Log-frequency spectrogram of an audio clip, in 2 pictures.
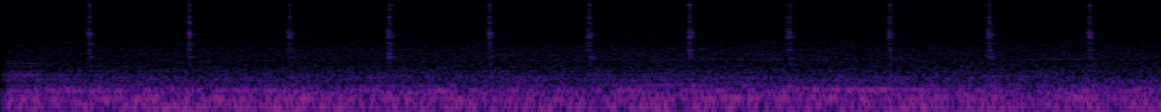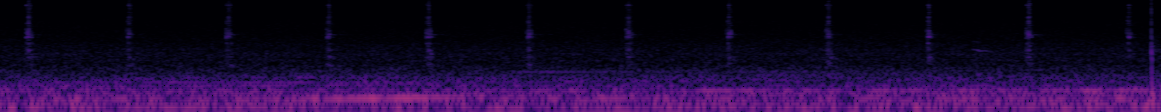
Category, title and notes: Sound effects > Objects / House appliances
Sound of a vintage, mid-century modern Elgin starburst wall clock ticking.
